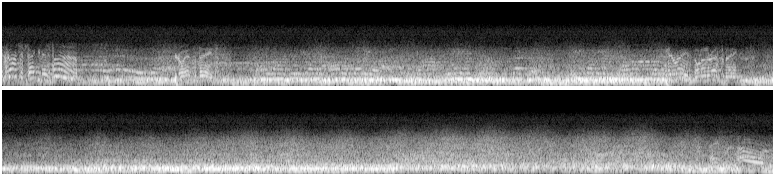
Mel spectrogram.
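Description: Monster truck engines running hard through a side-by-side race, a loud steady drone that swells and eases, with bursts of a voice over it.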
